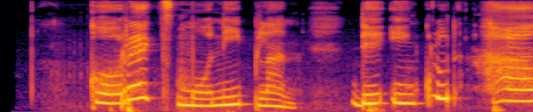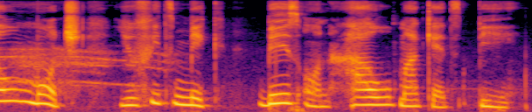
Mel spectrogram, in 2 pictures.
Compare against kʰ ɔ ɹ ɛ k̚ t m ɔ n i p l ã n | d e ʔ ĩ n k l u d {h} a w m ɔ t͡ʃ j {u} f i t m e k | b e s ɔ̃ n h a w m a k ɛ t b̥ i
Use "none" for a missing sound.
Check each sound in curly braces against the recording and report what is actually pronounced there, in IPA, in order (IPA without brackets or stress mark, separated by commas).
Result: h, u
